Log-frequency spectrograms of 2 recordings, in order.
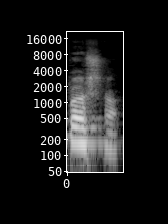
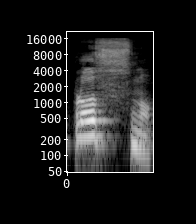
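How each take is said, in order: First: The consonant before n sounds like sh. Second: The consonant before n sounds like s. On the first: This is how people say it in everyday speech. The speaker calls it wrong. "আমরা মুখে বলি প্রশ্ন" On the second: This is the proper pronunciation. The speaker calls it right. "Actually উচ্চারণ হচ্ছে প্রশ্ন, এস এর মতো উচ্চারণ হবে"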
